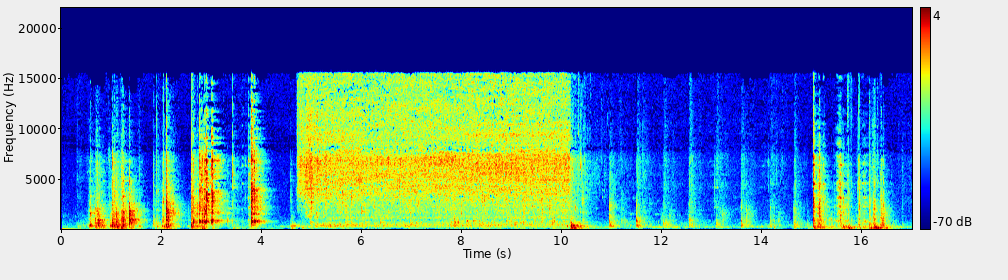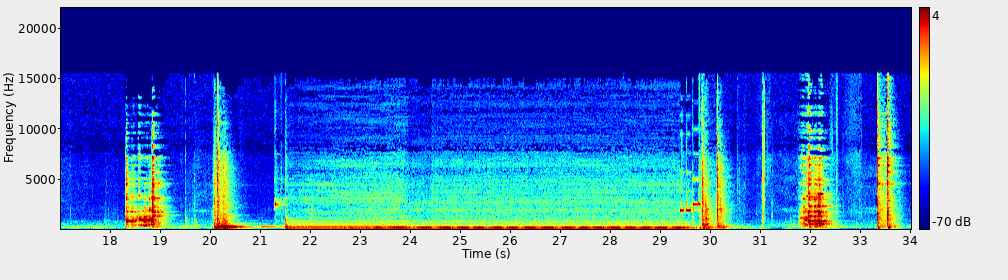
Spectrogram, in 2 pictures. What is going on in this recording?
I move some cutlery and dishes and take out a plate. I run tap water and walk to the table to put the plate down. I open the microwave, place the plate inside, and close it. The microwave beeps once. I open the microwave and take the plate out.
